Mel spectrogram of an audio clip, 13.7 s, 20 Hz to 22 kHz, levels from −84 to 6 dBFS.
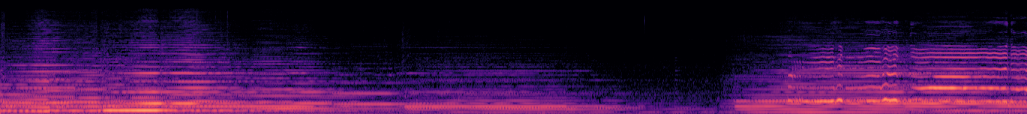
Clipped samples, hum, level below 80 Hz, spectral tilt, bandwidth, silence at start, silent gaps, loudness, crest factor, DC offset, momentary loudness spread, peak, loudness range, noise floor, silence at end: under 0.1%; none; -60 dBFS; -7.5 dB/octave; 10.5 kHz; 0 s; none; -23 LUFS; 18 dB; 0.2%; 18 LU; -6 dBFS; 16 LU; -53 dBFS; 0 s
